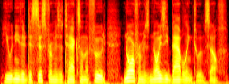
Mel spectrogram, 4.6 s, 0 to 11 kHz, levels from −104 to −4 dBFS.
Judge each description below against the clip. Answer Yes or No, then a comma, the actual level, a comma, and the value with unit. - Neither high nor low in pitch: No, very low, 95 Hz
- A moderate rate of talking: No, fast, 225 wpm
